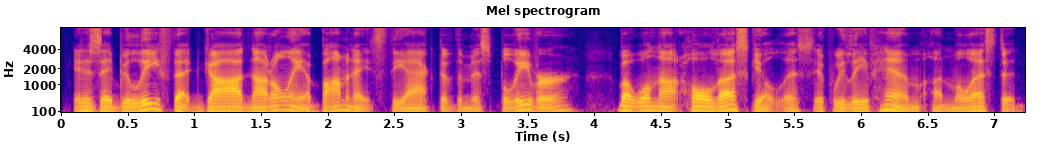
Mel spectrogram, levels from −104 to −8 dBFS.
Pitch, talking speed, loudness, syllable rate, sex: 100 Hz, 205 wpm, -20 LUFS, 5.8 syllables/s, male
